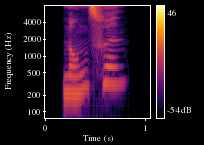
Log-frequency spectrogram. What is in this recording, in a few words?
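"nong2 cun1", Chinese; 汉语口语新时代-初级下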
